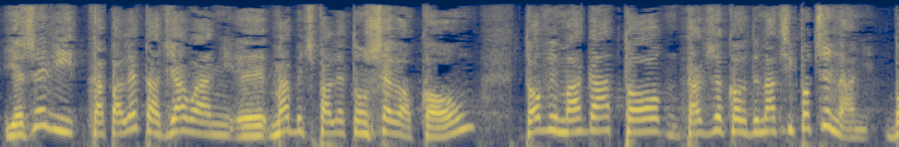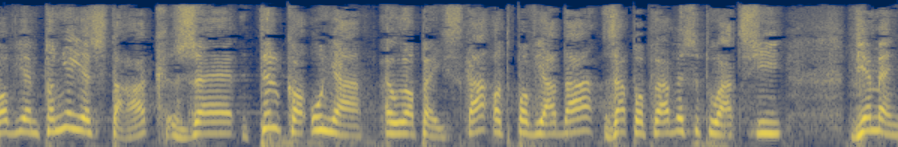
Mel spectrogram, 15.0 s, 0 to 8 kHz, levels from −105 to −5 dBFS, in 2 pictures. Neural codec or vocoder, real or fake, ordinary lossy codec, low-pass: none; real; AAC, 32 kbps; 7.2 kHz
